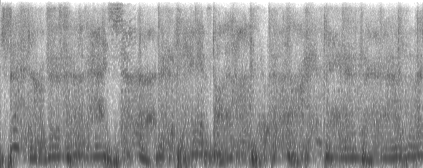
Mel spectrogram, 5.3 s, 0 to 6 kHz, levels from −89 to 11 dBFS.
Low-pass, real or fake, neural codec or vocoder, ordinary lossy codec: 5.4 kHz; fake; codec, 24 kHz, 0.9 kbps, WavTokenizer, small release; Opus, 16 kbps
